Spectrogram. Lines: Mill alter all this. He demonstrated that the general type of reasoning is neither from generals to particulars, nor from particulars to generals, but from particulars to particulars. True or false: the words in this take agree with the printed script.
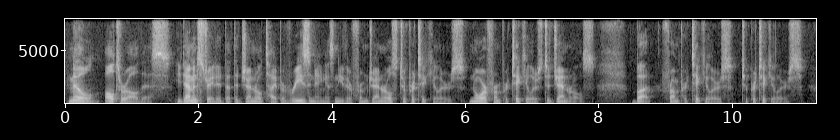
true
